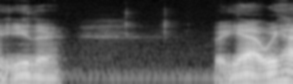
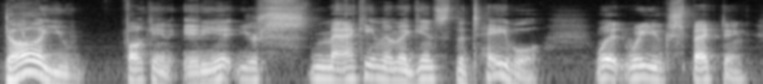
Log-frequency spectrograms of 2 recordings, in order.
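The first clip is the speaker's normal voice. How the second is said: higher, louder exasperated jab at himself; mock self-scolding; 7 semitones higher, 4 dB louder than usual. Scolding himself for drumming on the table, mock exasperated. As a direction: scold yourself like an idiot who should know better.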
